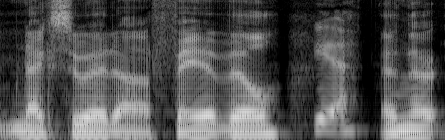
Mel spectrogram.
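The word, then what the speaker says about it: Fayetteville: me they like say faval fa fa you almost pronounce it like there's a D in it like f like we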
